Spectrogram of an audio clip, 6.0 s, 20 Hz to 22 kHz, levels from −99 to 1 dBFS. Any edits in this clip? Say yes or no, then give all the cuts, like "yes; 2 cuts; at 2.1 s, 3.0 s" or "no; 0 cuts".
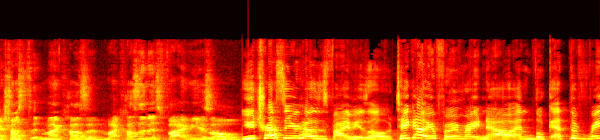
no; 0 cuts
